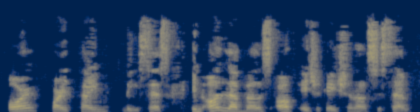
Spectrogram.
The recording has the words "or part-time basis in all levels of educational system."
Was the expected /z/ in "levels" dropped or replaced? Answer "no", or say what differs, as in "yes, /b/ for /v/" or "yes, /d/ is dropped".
yes, /s/ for /z/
